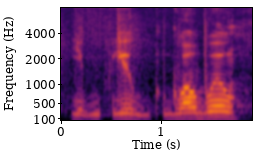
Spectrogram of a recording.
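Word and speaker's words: Ugwoegbu: You know, defensively, you know, David, Dora, how do you pronounce his last name? Gwobu.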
